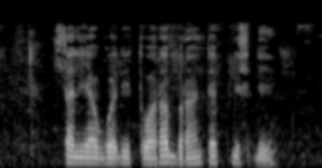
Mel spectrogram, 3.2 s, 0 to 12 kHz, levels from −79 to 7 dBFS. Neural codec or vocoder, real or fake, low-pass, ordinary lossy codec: none; real; 7.2 kHz; AAC, 64 kbps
